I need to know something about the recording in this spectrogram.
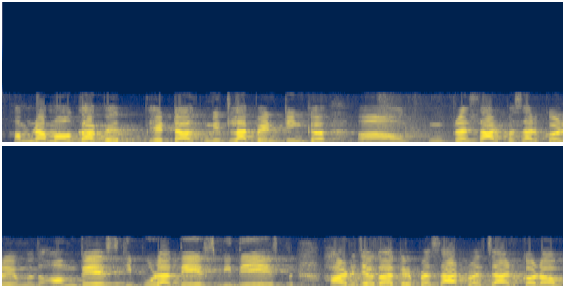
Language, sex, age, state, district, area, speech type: Maithili, female, 18-30, Bihar, Madhubani, rural, spontaneous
